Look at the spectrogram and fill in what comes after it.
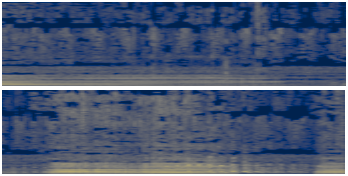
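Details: Wild lion fighting off about twenty hyenas: rough, sustained harmonic roars and growls, fading briefly in the middle before a louder, pulsing bout of snarling calls returns, ending with another strong roar.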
